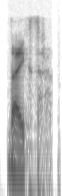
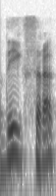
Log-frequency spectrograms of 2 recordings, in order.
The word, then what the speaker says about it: Dijkstra: escuchado, que es el algoritmo de Dijkstra. o Dijkstra, como se lo pronuncia mal siempre acá, pero el algoritmo de Dijkstra es lo que vamos a ver hoy día.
